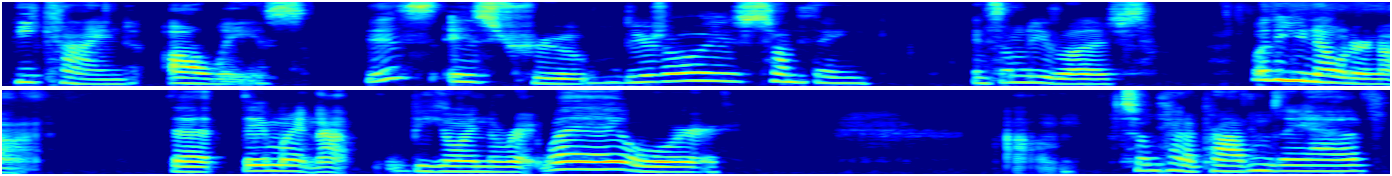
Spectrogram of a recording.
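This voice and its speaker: Young woman vlogger in a hushed, whispery voice. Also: medium pitch, animated, unhurried. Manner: hushed, whispery delivery, as if sharing secrets. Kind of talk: casual chat, reading and reacting to short messages.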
